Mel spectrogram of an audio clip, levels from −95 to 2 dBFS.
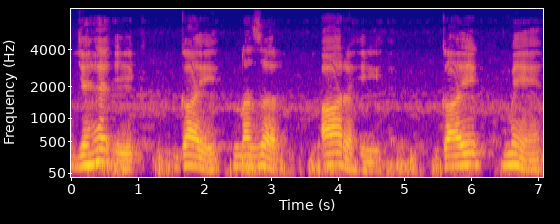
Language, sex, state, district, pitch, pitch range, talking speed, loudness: Hindi, male, Rajasthan, Bikaner, 135 Hz, 105-150 Hz, 70 wpm, -16 LUFS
